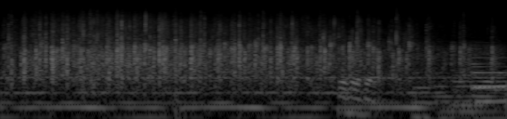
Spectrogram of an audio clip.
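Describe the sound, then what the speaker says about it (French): Church congregation applauding during a French-language worship service, with steady dense clapping across the whole stretch, low music or organ tones sustained underneath and some voices mixed in. "Vous pouvez acclamer pour vous-même."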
